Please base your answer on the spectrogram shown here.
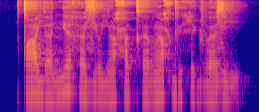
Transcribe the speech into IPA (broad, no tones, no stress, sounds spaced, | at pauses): tˤ œ j ɜ nʲ ɜ h œ zʲ o j ə̃ ħ ɯ kʰ œ β œ̃ ħ ɡ y h i ɖ β œ z i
